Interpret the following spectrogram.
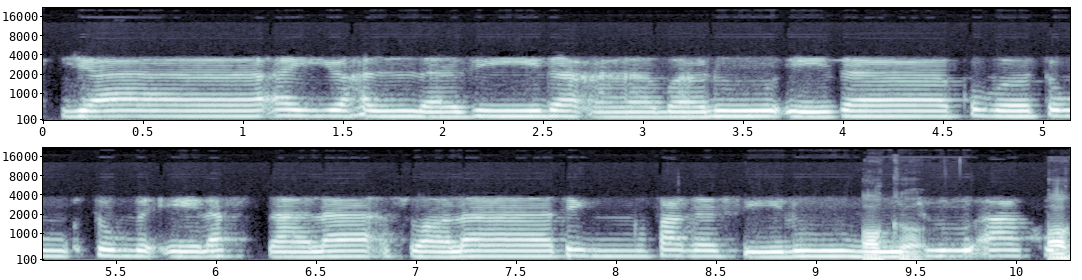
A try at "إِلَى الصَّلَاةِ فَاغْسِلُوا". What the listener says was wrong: Okay, صلاة. You said صلاة. With only one kasra, there is no kasratain, there is no ikhfa. إلى الصلاة فاغسلوا.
